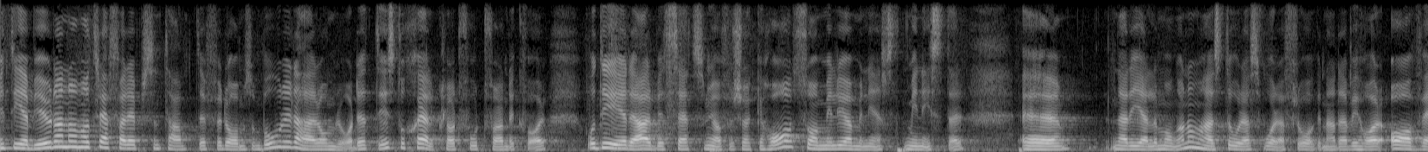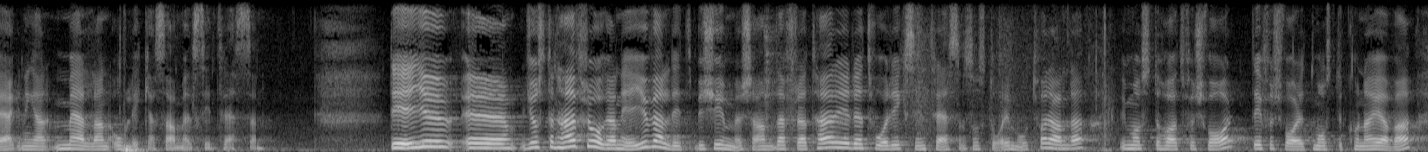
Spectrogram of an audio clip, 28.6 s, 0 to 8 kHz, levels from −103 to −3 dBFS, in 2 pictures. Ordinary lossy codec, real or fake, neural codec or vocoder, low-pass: none; real; none; none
